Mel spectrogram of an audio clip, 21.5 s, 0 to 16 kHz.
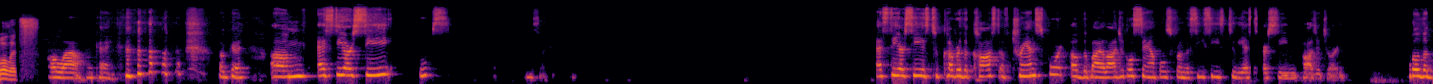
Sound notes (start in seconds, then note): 5.5 laughs; 9.8 pause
